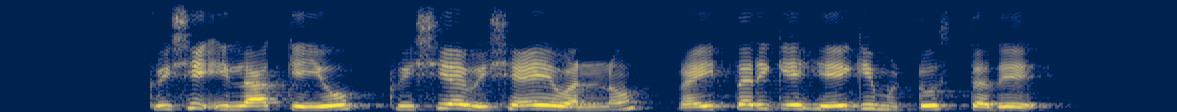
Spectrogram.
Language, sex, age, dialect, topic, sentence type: Kannada, female, 36-40, Coastal/Dakshin, agriculture, question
